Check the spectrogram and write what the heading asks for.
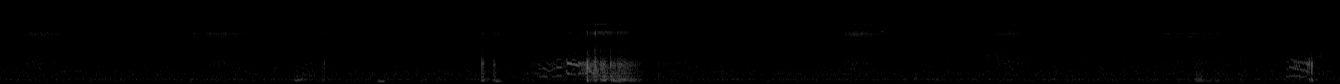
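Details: Light snoring: soft, faint snoring breaths about every two seconds in a quiet room, with one louder snort midway.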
